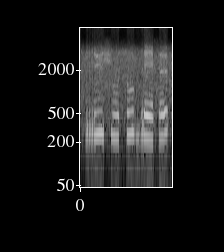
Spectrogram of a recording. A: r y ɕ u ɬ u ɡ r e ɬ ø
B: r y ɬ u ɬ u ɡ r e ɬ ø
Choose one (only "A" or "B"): A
